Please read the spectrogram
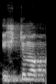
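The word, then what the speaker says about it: stomach: जैसे यहाँ पर लिखा हुआ है स्टमक, क्या पढ़ते हैं इसको? स्टमक पढ़ते हैं।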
